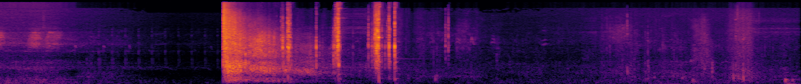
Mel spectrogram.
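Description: A single sharp, loud gunshot rings out while hunting deer in a grassy pasture, followed by scattered clatter and rustling movement, with faint ambient sound and distant birds before and after.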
